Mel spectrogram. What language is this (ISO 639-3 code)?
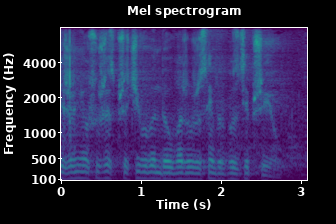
pol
